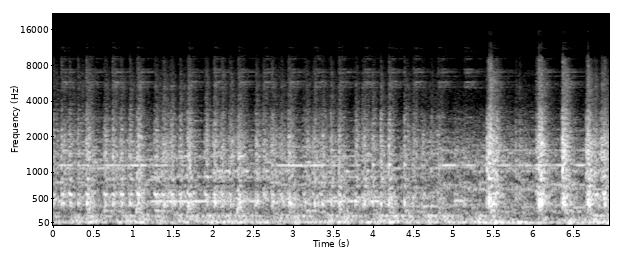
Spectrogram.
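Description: Loud percussive procession music with a fast, steady beat, played over a DJ street sound system. Three or four sharp, loud hits come near the end.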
